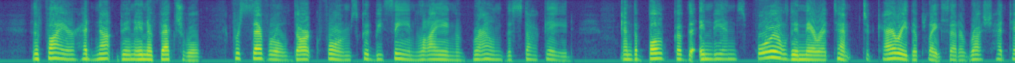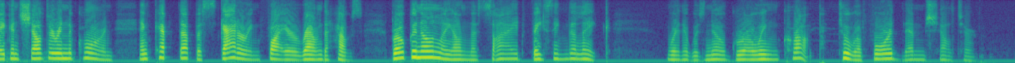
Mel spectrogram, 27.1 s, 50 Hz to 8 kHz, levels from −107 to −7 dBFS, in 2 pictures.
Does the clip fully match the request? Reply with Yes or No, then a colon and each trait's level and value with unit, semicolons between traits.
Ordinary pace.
Yes: average, 150 wpm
